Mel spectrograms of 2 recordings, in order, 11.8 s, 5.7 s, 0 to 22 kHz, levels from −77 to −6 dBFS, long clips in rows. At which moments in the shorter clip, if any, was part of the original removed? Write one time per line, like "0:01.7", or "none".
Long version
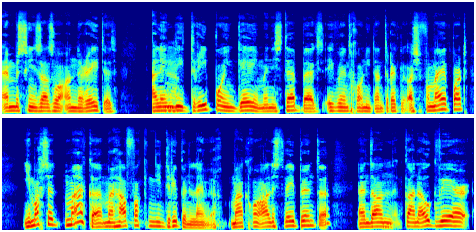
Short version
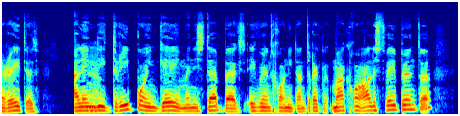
0:04.1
